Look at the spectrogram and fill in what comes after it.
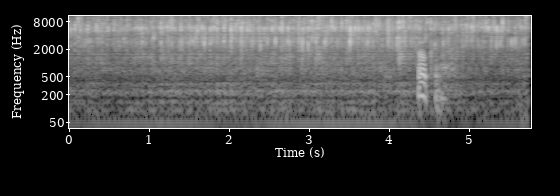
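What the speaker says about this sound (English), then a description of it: "I have the cold water running because I am emptying the hot water down the drain." Cold tap water runs steadily into a kitchen sink drain, a continuous close rushing wash that lasts throughout, with a short voice breaking in briefly near the end.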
